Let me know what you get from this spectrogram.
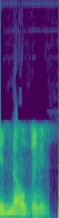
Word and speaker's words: Melbourne: You have to say it right. They say Melbourne. – Well, that's what I was doing. I was consciously leaving the R very silent there, you know.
